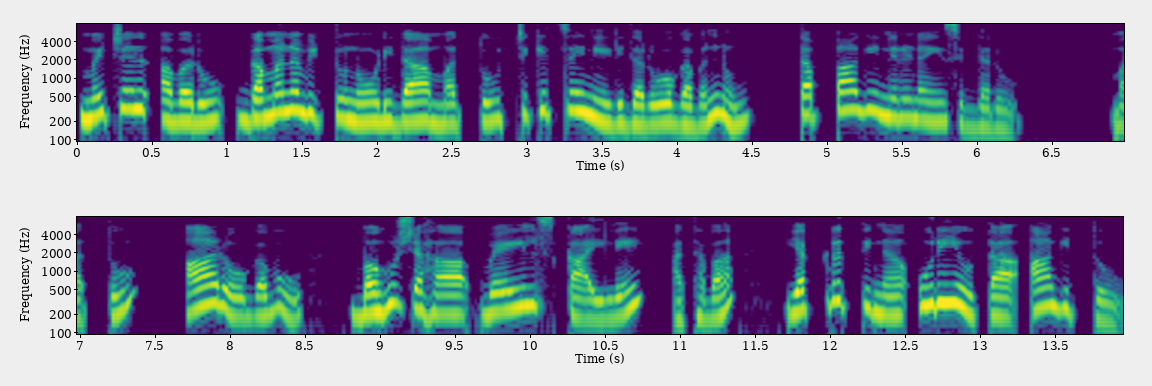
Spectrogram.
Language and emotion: Kannada, neutral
